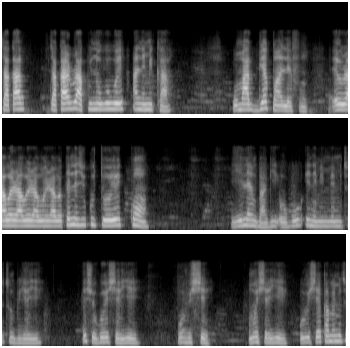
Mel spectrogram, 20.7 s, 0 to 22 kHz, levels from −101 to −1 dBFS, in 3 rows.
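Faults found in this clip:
Nothing stood out on listening to this speech clip carried over the Speex path.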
